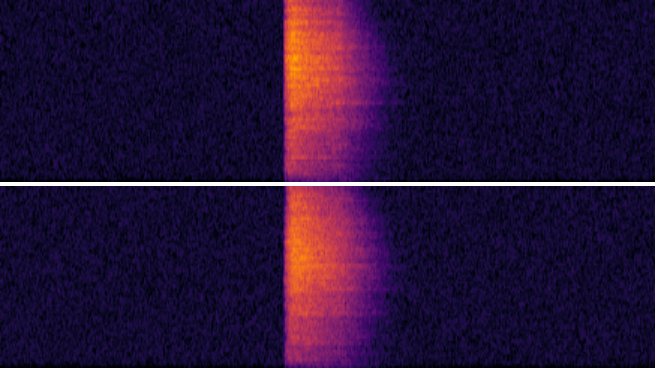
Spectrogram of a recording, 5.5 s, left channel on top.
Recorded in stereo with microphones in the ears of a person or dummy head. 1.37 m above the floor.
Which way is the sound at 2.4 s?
45° left (ahead or behind).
